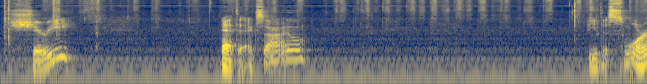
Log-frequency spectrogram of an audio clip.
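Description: Playing cards slide and rustle against each other.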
